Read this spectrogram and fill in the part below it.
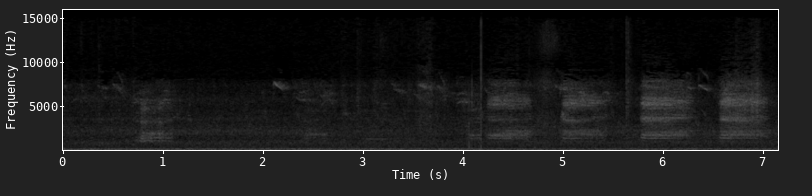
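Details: Hooded crow giving harsh, raspy calls in short bursts over a steady low rumble, at first sight of its chicks.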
